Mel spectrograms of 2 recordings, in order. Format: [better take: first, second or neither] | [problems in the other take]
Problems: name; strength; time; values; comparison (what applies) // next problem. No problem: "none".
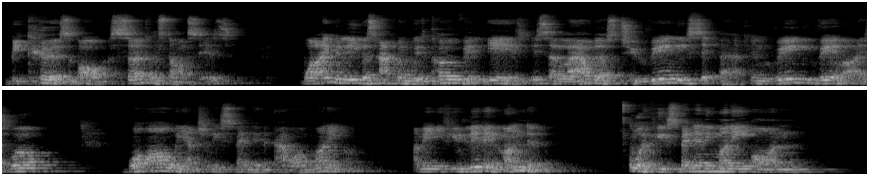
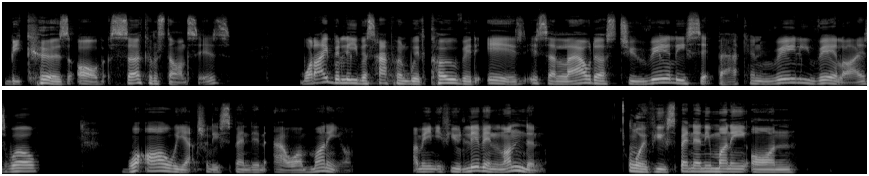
second | off-mic speech; far // room echo; noticeable; dies away in 0.5 s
